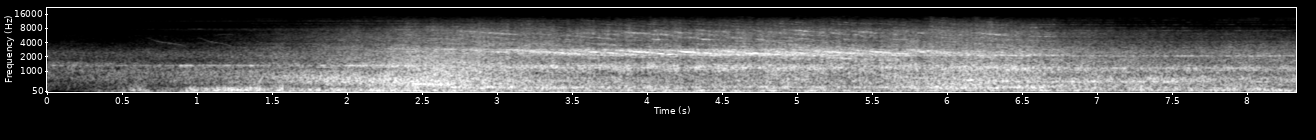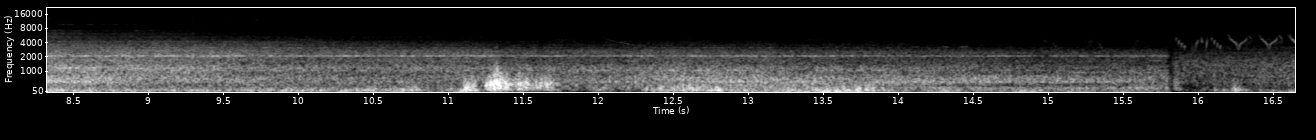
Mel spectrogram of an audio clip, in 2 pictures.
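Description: TGV Duplex high-speed train passing at speed: a rush of air and wheel noise swells in about two seconds, holds loud for several seconds with a fast rhythmic clatter of the passing cars, then fades slowly as it goes away. There is a short sharp knock about eleven seconds in.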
